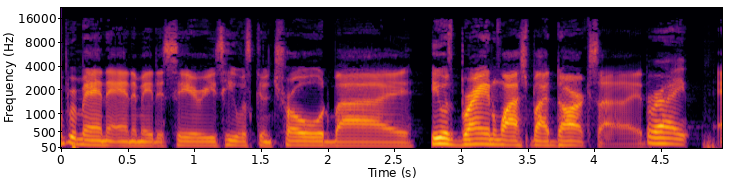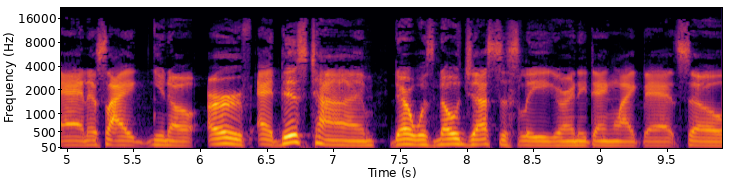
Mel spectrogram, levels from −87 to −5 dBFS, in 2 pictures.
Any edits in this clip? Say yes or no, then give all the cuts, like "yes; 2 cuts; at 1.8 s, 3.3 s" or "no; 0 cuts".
yes; 2 cuts; at 2.7 s, 7.4 s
